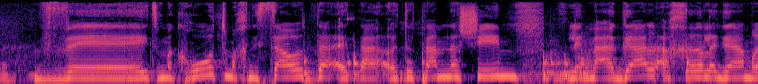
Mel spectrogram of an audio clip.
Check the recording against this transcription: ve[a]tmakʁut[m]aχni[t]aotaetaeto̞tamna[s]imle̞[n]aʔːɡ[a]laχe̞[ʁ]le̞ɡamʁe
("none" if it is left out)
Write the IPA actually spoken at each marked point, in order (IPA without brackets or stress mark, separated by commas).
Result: i, m, s, ʃ, m, a, ʁ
